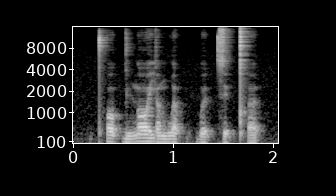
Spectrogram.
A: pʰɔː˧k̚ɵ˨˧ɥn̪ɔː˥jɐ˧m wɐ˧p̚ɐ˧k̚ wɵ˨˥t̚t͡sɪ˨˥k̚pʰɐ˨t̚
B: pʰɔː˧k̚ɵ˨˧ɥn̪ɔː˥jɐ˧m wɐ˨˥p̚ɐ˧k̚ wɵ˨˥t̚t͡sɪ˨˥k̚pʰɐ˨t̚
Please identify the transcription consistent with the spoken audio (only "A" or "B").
A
